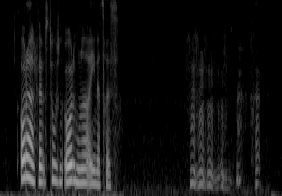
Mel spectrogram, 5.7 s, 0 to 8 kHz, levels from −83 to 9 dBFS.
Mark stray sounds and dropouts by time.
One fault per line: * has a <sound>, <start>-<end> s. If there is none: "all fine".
* has a laugh, 3.7-5.2 s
